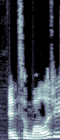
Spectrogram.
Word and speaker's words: entomology: butterflies and the new entomology skill. Is that how you say it?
